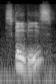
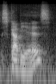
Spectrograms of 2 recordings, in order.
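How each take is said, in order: First: It is said with English pronunciation. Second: It is said with Latin pronunciation.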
